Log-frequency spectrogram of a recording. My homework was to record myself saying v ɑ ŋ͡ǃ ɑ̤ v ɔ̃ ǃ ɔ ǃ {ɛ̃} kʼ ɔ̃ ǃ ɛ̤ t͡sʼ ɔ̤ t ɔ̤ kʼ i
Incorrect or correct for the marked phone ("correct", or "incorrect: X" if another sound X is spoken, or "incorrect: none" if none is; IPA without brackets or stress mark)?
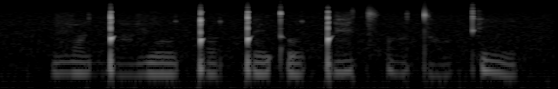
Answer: correct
